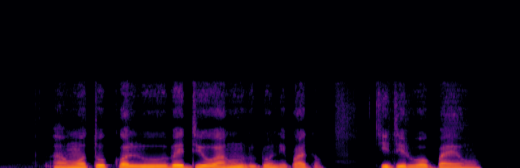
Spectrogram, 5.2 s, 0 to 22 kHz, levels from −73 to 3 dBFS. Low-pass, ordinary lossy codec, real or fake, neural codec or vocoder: none; none; fake; codec, 24 kHz, 0.5 kbps, DualCodec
